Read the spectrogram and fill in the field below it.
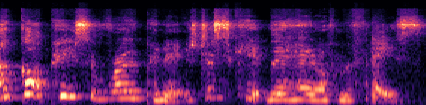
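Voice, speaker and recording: Noticeable background noise sits behind a woman speaking with an East Midlands accent. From East Midlands, England. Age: 40s. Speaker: lifestyle vlogger. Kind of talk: casual livestream chat while doing makeup.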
